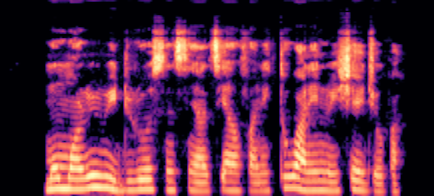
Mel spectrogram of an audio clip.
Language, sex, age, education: Yoruba, female, 15-29, tertiary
